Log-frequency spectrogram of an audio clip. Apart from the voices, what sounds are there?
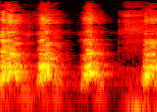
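dog barking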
